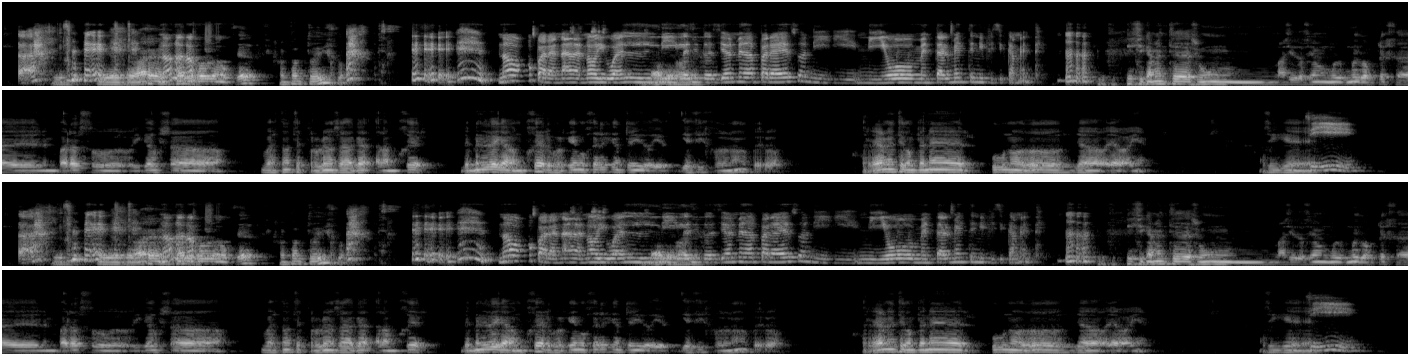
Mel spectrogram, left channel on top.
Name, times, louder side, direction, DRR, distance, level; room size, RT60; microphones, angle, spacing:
voice 1, 0.2-1.9 3.4-3.6 4.1-10.3 10.6-11.3 27.1-27.6, left 4 dB, 90° left, 1.2 m, -26 dB
voice 2, 1.0-2.5 2.8-3.4 6.5-7.0 11.2-16.3 16.7-18.3 18.7-21.8 22.7-25.5 26.7-27.2, left 1 dB, 20° left, 0.4 m, -26 dB
3.6 x 3.6 x 3.7 m
head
